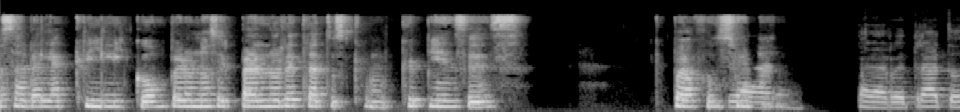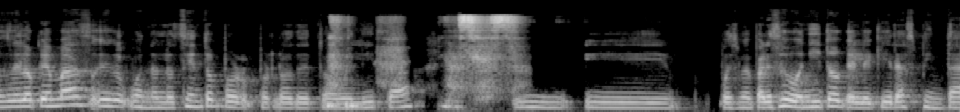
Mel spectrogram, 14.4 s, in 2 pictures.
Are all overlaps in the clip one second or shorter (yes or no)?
yes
